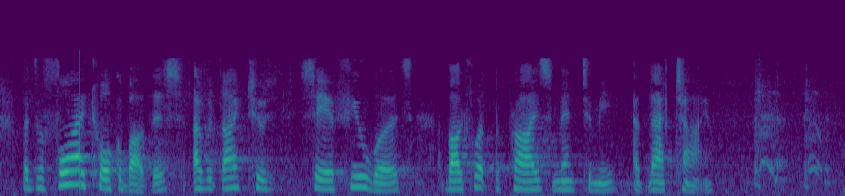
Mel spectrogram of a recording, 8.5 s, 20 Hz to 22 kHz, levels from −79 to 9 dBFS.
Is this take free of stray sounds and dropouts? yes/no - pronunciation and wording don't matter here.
no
